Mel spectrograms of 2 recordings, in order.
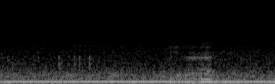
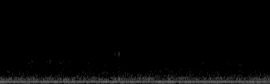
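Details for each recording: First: SMC/Galleria 30-inch hugger ceiling fan, new, on the factory speed control, the quietest setting: steady low hum under soft air noise that never wavers; 60-cycle motor hum, louder than an Emerson on high. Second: SMC/Galleria 30-inch hugger ceiling fan on medium via an added aftermarket speed control: low, steady 60-cycle motor hum, smooth and noticeably quieter than factory.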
